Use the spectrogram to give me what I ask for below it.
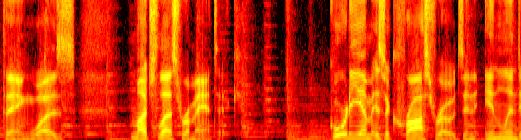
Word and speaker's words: Gordium: Take Gordium, pronounced Gordium.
